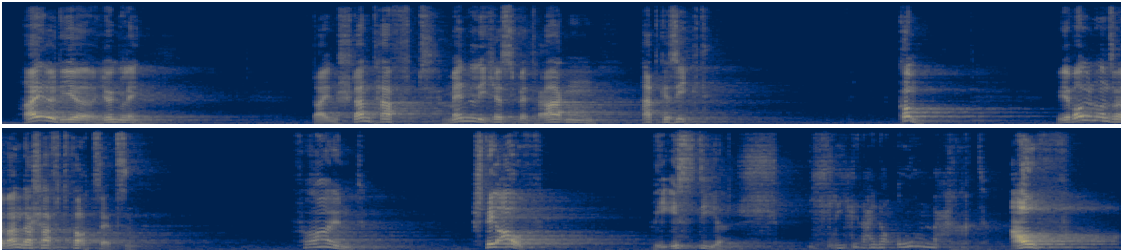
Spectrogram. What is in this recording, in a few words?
Dialog; Mozart, Wolfang Amadeus; Die Zauberflöte; Heil dir Jüngling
